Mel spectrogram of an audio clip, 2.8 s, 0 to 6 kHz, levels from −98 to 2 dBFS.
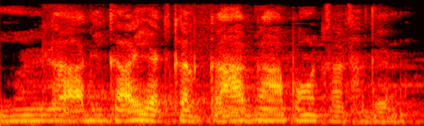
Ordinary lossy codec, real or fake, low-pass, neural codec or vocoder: none; real; 5.4 kHz; none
